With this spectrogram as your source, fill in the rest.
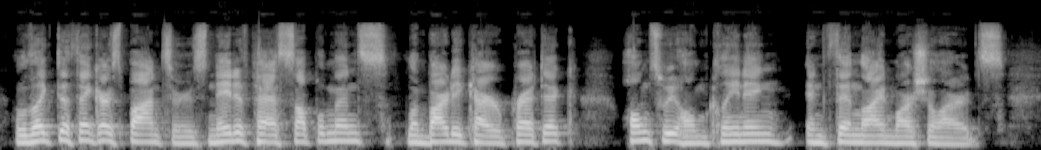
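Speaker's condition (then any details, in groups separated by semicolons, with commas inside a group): No condition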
